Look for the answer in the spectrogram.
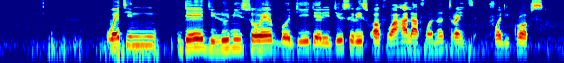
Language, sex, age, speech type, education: Nigerian Pidgin, male, 30-45, spontaneous, tertiary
